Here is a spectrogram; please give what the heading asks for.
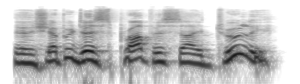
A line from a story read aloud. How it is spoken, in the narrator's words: cried Otter presently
